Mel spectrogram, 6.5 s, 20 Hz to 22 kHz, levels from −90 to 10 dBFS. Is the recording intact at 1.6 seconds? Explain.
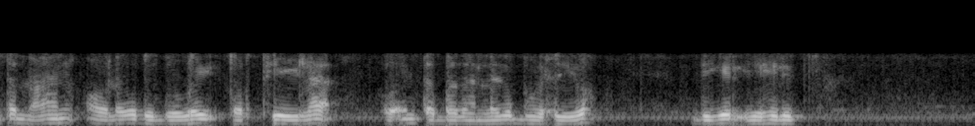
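No, at 1.6 s the speech has G.723.1 codec damage, as it does across the whole clip. The sound is cut off above 3.8 kHz, muffled and hoarse with smeared consonants, which points to a heavily compressed, roughly 6 kbit/s stream whose slow-updating voice model trails behind the speech.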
